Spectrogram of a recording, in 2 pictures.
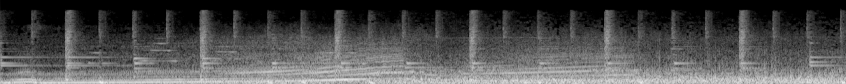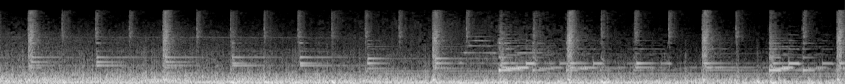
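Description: Car engine accelerating hard, its pitch rising over the first four seconds, dropping at a gear change and rising again for another two seconds before fading. Music with a steady beat plays throughout.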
